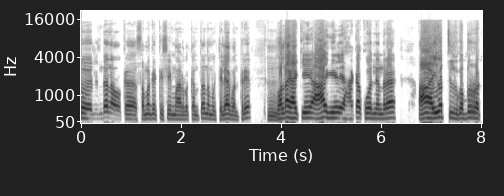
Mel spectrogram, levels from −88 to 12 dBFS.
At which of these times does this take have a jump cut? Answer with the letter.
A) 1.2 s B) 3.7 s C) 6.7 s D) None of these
B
